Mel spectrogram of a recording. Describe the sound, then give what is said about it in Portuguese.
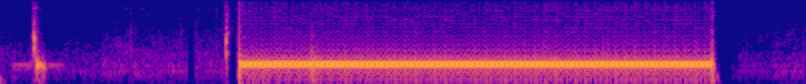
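Telephone line tone during a call transfer: a brief beep and a click, then one steady mid-pitched tone held for about two and a half seconds before it cuts off abruptly. “Eu vou transferir para o meu setor de auditoria, ele vai finalizar com o senhor, tá bom? Só aguarda aí. Tudo bem. Transferência.”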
